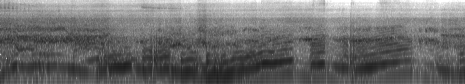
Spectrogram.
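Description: Tyres screech on wet tarmac.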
